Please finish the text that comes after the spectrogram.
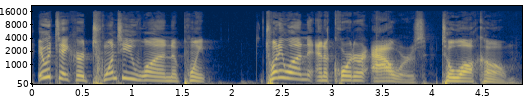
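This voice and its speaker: Bright, high-voiced, animated man. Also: a little slow, dry recording, clean studio sound. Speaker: podcast co-host. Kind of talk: comic song-critique banter.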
